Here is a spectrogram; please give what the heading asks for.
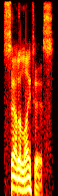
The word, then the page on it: cellulitis: British English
